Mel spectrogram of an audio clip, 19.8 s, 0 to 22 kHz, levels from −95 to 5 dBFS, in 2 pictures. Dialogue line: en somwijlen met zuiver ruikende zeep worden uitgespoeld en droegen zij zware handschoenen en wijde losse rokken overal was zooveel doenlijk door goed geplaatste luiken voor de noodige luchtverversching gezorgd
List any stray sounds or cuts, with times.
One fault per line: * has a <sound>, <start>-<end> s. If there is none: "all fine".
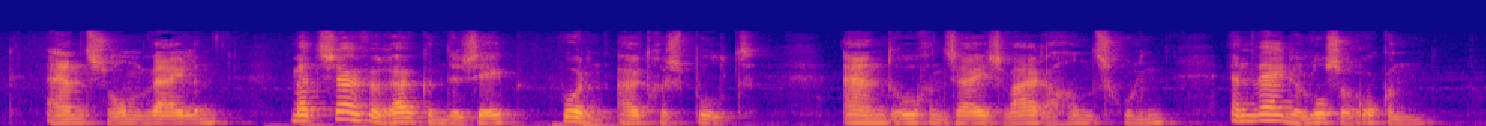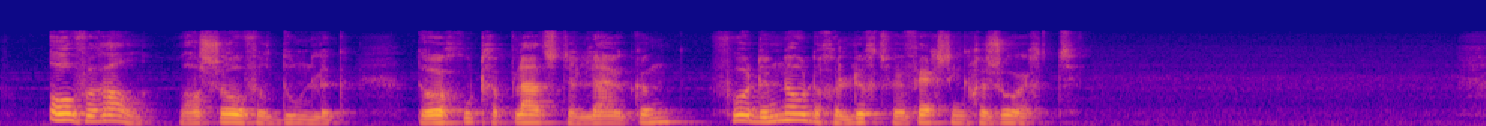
all fine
